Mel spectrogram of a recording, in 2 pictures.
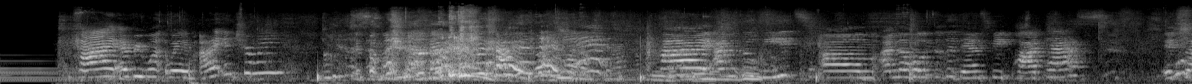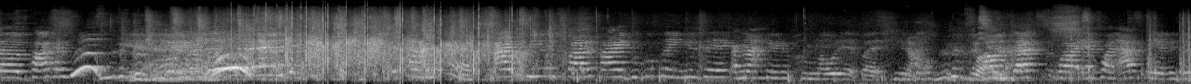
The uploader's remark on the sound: We are here with a recording from the KreavitMndz Dance Complex international women's day panel. In front of a live audience (pre-social distancing days).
